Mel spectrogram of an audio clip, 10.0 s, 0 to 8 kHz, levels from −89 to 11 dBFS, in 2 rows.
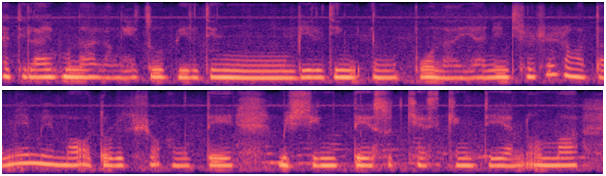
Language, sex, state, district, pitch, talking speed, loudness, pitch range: Mizo, female, Mizoram, Aizawl, 215 Hz, 185 wpm, -15 LUFS, 210-225 Hz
